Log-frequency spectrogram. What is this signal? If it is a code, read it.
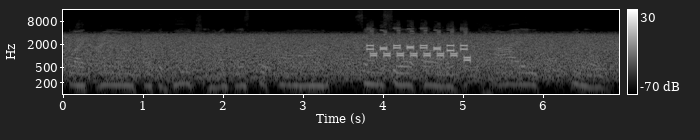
Multi-frequency trunk signalling (R2, with the far end's replies), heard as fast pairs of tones, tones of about 80 ms, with phone line noise and speech in English. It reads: 83969378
